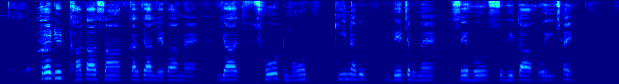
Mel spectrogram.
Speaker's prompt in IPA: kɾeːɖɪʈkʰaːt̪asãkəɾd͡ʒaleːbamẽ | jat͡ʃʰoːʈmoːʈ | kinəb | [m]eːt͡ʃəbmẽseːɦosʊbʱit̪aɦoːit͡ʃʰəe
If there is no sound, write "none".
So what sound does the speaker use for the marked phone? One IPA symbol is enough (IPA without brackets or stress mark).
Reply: b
